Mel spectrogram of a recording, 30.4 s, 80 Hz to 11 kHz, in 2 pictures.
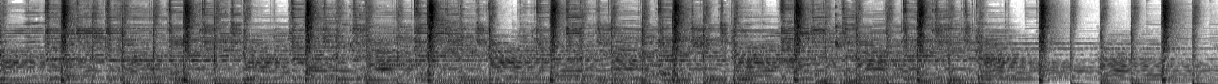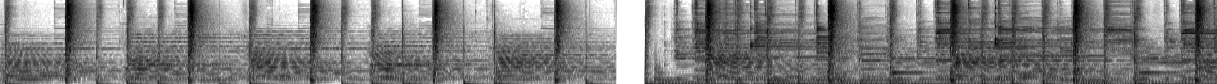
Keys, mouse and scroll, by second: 0.5 ], 0.8 click, 0.9 ], 1.1 ], 1.1 click, 1.7 scroll down 1, 1.9 click, 2.0 space, 2.1 click, 2.3 scroll down 1, 3.3 ], 3.5 click, 6.2 ], 6.3 click, 8.1 ctrl+l, 8.8-10.8 drag, 12.2 scroll up 1, 12.7-13.2 scroll down 1, 13.2 click, 17.7 click, 19.0 click, 28.8-30.4 drag.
